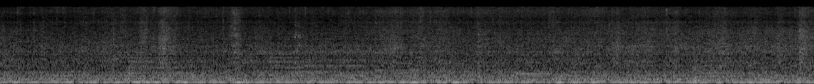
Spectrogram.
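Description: Chicken pieces frying in a wok, stirred and scraped with a silicone spatula, over a steady low hum.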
